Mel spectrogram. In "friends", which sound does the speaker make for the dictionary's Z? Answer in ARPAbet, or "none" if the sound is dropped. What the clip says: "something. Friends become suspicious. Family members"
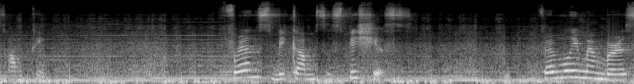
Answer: S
